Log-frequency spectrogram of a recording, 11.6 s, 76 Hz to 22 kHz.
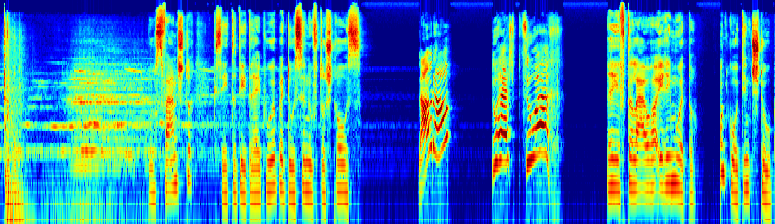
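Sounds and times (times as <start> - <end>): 
house door shut by someone going inside: 0.0 - 0.6
steady lingering tonal hum: 0.0 - 5.8
speech: 2.2 - 5.5, 6.3 - 6.8, 7.4 - 8.5, 9.1 - 11.6.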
